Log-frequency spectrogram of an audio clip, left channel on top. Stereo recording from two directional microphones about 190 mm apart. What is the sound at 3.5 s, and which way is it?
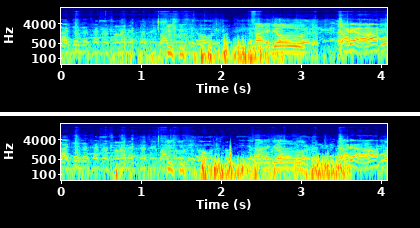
Speech, 10° right (ahead or behind).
